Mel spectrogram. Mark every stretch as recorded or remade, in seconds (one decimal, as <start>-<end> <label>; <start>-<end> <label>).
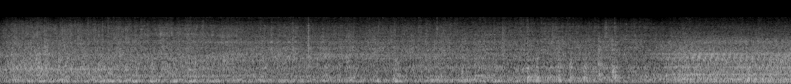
0.0-4.9 remade; 4.9-5.4 recorded; 5.4-7.9 remade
